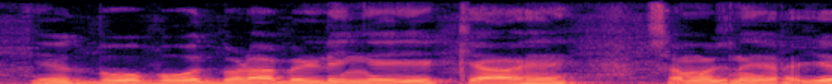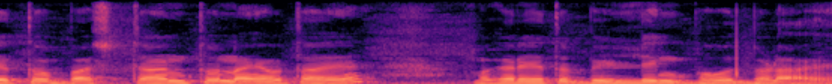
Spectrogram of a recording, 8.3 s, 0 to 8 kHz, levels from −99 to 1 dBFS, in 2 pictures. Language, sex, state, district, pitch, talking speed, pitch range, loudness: Hindi, male, Maharashtra, Aurangabad, 150 Hz, 195 wpm, 135-170 Hz, -26 LUFS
